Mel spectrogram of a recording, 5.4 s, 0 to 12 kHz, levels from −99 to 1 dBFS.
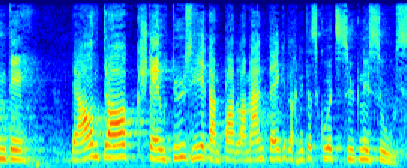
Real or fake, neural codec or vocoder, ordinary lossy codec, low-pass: fake; vocoder, 44.1 kHz, 128 mel bands every 256 samples, BigVGAN v2; MP3, 96 kbps; 10.8 kHz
